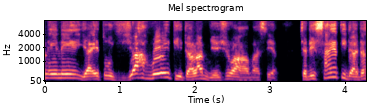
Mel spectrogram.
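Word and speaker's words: ישוע: Yotsin wau ayin bacanya Yesua.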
